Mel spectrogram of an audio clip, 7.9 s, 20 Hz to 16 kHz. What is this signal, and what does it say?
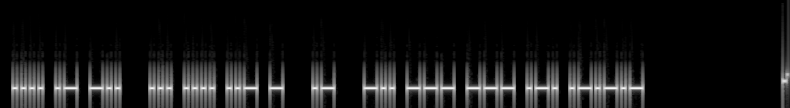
Morse code, heard as a keyed tone, about 28 wpm, 700 Hz. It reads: HAD SHUT A DOOR.
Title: A Sound Of Thunder 28wpm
